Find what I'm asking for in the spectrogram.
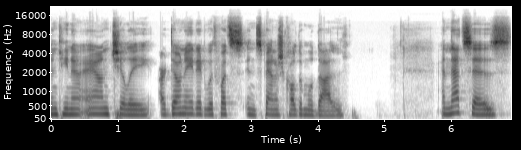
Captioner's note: spanish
